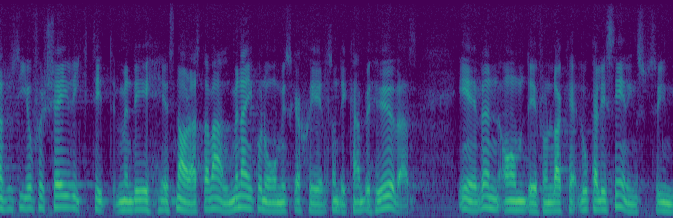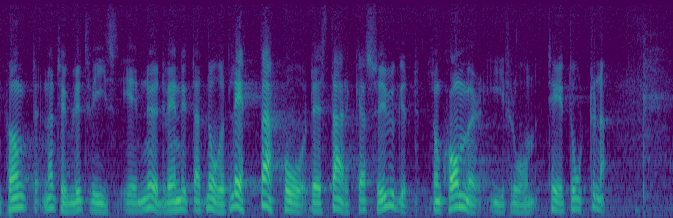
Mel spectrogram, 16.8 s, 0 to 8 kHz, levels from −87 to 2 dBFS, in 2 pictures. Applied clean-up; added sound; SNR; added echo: none; none; none; none.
